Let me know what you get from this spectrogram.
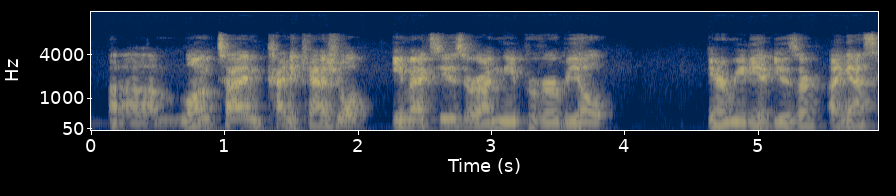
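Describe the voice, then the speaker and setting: A man with an American accent has an unremarkable speaking voice. His pitch is fairly high with ordinary variation, and his pace is moderate. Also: very even loudness. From United States. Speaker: game developer. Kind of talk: casual group video chat. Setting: video call.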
